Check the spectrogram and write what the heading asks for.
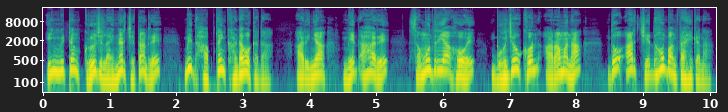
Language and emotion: Santali, happy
